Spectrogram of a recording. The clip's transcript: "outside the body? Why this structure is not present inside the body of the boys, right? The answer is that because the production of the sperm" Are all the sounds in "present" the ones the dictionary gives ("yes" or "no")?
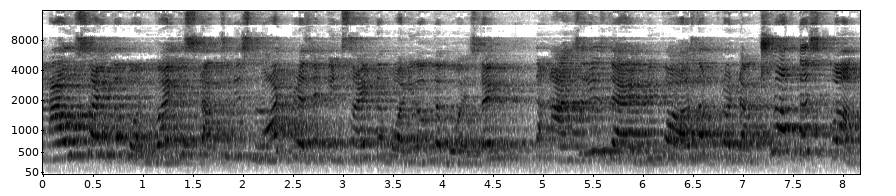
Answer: yes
